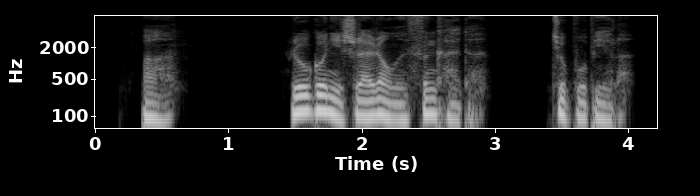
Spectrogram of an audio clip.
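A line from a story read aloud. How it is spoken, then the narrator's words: Lowered, deeper voice. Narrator (Chinese): 声音却沉了几分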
